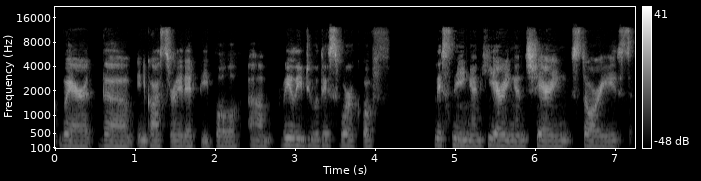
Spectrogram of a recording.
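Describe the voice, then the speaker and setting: A woman raised in Finland, speaking as a panelist in a thoughtful, earnest and measured way. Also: sits low, fairly bright tone. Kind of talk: reflective panel talk.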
